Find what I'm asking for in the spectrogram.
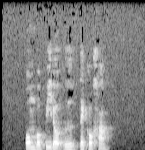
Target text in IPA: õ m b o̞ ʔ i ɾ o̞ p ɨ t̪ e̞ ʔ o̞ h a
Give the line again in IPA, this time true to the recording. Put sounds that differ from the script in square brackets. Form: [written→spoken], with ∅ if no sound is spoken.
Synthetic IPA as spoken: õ m b o̞ [ʔ→p] i ɾ o̞ [p→ʔ] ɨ t̪ e̞ [ʔ→k] o̞ h a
